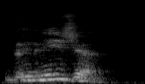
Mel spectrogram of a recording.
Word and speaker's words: Danesia: You see, like you say Indonesia. Oh, okay. Okay. Okay, got you. you. The I-N and put the D-A. Danesia.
